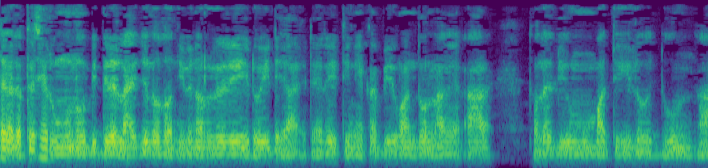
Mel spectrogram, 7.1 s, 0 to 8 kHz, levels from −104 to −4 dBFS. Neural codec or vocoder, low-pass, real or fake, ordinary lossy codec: vocoder, 22.05 kHz, 80 mel bands, HiFi-GAN; 7.2 kHz; fake; MP3, 32 kbps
